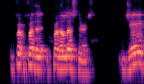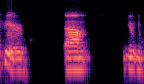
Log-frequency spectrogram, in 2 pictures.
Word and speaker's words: Fuhrer: And as we wrap up, I'd just like to say, for the listeners, Jay Fuhrer, you pronounce his last name Fuhrer, but it's spelled Fuhrer.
